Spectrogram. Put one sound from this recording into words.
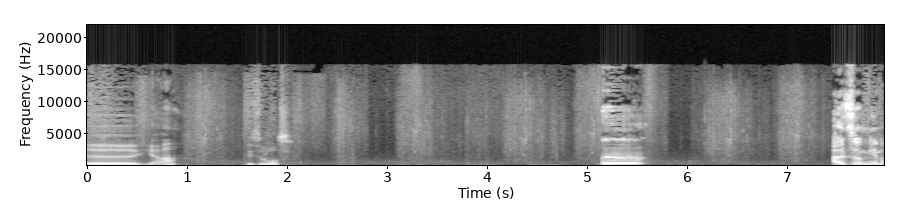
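Footsteps pad softly on sand.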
